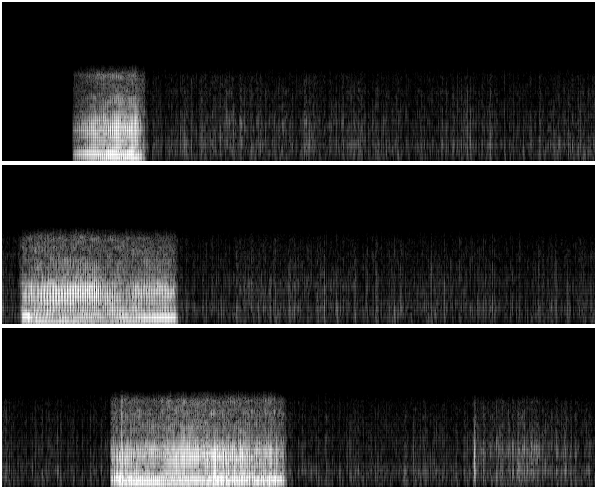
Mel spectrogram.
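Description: A Boston Terrier snores in loud, rasping, throaty bursts about every five seconds.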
